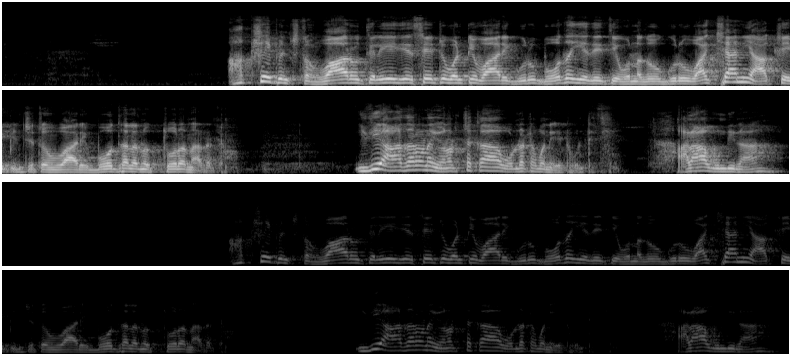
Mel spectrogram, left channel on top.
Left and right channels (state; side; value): quieter; right; 30.8 dB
